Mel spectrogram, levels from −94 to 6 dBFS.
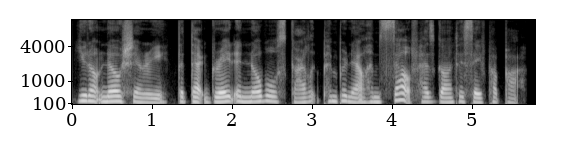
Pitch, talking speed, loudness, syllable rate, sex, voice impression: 185 Hz, 175 wpm, -18 LUFS, 4.4 syllables/s, female, very feminine, adult-like, slightly thin, tensed, slightly weak, slightly bright, soft, clear, fluent, slightly raspy, cute, intellectual, slightly refreshing, sincere, very calm, friendly, very reassuring, unique, very elegant, sweet, slightly lively, kind, modest, light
